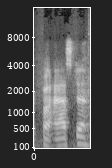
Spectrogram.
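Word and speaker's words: Procházka: Jerry Prochazka.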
